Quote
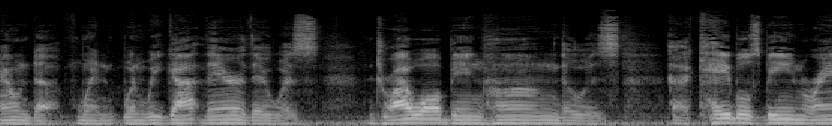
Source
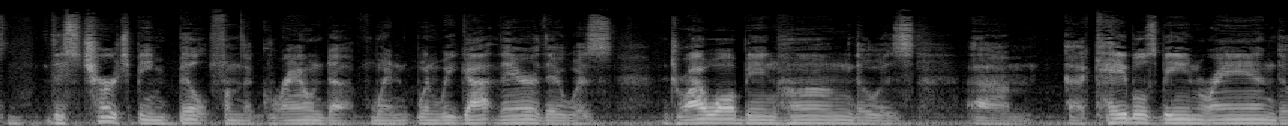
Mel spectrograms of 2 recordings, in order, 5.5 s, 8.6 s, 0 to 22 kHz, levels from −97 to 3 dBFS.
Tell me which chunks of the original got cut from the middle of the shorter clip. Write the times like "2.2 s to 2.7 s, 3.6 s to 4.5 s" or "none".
6.4 s to 7.1 s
